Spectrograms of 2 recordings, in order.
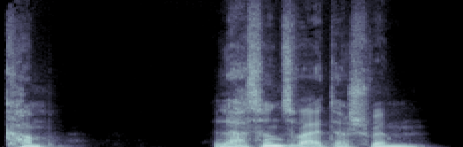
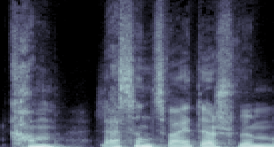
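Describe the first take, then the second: First: Said in the usual way. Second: High, eager call; bright-eyed urging, pitched high. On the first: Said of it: "erwiderte Anton". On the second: A narrator's reading. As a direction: call your friend onward. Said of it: "rief Lars".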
